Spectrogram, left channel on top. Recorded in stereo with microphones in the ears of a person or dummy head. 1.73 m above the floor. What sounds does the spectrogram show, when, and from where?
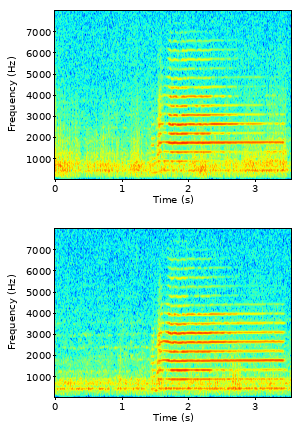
1.4 s a trumpet: 30° right (ahead or behind), 2.5 m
